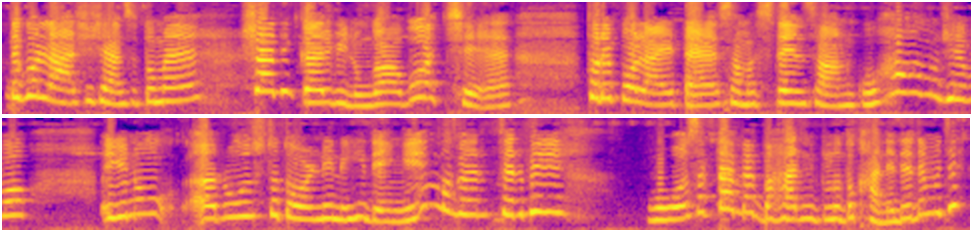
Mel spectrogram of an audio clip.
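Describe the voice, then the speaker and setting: A woman's voice: very high-pitched, animated, measured pace, fairly bright tone, heavily acted. A woman voicing a cheeky, complaining young man, ranting in a whiny, exasperated way.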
